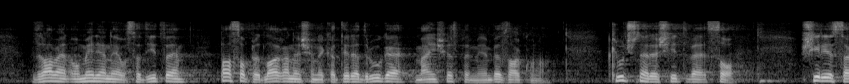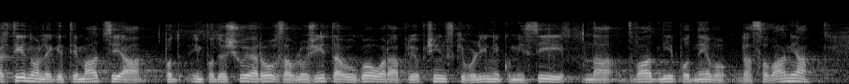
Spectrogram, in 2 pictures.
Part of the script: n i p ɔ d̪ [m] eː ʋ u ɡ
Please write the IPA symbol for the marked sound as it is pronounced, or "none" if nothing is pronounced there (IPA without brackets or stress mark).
n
